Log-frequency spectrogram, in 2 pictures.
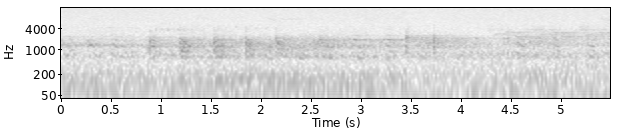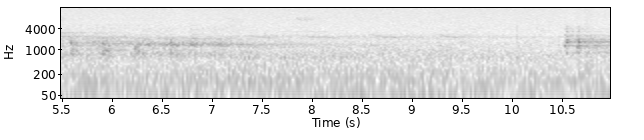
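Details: Wild turkey hens calling from within a large flock one morning: rough, repeated yelping notes in quick, uneven series, several birds overlapping and answering one another, over steady low background rumble.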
